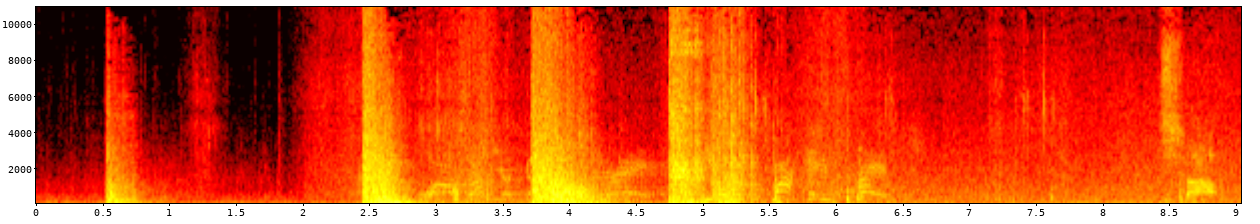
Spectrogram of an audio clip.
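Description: Heavy door being forced open in Metro Exodus, with several loud, separate thuds and slams spaced a second or two apart, mixed with shattering debris and game noise.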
